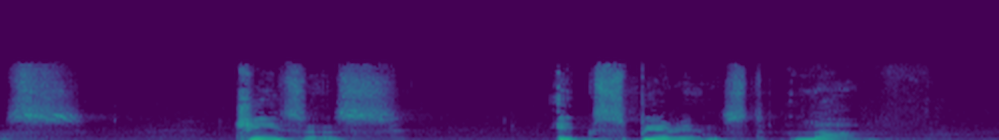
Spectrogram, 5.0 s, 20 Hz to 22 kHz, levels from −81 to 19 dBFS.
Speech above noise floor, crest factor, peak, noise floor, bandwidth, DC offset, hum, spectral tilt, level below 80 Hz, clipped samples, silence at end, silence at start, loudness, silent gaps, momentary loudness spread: 35 dB; 20 dB; -14 dBFS; -67 dBFS; 12.5 kHz; under 0.1%; 50 Hz at -60 dBFS; -4.5 dB/octave; -68 dBFS; under 0.1%; 0.6 s; 0 s; -33 LUFS; none; 14 LU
